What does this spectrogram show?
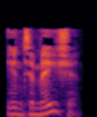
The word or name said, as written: intimation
